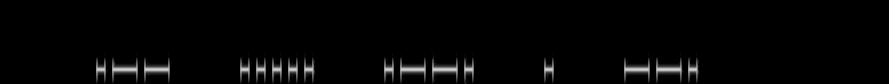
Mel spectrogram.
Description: Morse code, heard as a keyed tone, about 15 wpm, spaced as for 8 wpm, 700 Hz. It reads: W5PEG
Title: USA Call Signs - 3x Character Spacing - 15wpm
